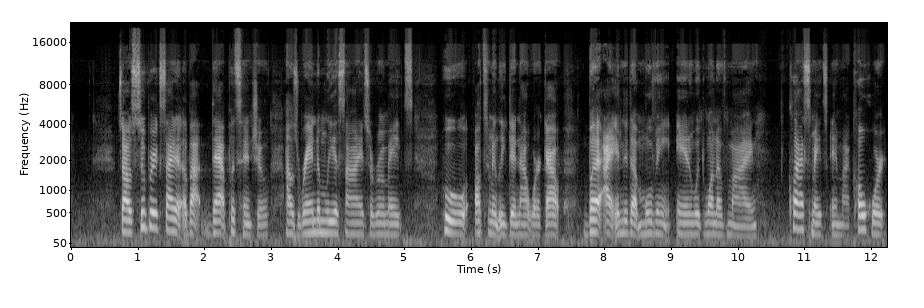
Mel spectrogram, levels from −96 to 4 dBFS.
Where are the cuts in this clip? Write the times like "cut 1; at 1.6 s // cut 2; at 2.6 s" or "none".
cut 1; at 3.2 s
